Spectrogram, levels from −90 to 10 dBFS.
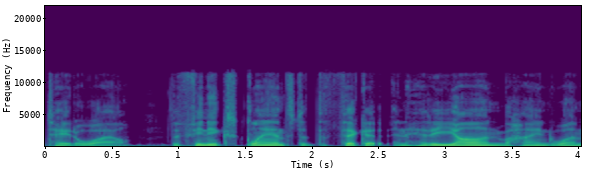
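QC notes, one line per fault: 2.47 to 2.50 s, gap at a join of encoded pieces: the speech drops out for about 28 ms, then resumes where it left off. Two separately encoded pieces meet here untrimmed. Encoder start delay and end padding leave silence, with smeared edges.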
